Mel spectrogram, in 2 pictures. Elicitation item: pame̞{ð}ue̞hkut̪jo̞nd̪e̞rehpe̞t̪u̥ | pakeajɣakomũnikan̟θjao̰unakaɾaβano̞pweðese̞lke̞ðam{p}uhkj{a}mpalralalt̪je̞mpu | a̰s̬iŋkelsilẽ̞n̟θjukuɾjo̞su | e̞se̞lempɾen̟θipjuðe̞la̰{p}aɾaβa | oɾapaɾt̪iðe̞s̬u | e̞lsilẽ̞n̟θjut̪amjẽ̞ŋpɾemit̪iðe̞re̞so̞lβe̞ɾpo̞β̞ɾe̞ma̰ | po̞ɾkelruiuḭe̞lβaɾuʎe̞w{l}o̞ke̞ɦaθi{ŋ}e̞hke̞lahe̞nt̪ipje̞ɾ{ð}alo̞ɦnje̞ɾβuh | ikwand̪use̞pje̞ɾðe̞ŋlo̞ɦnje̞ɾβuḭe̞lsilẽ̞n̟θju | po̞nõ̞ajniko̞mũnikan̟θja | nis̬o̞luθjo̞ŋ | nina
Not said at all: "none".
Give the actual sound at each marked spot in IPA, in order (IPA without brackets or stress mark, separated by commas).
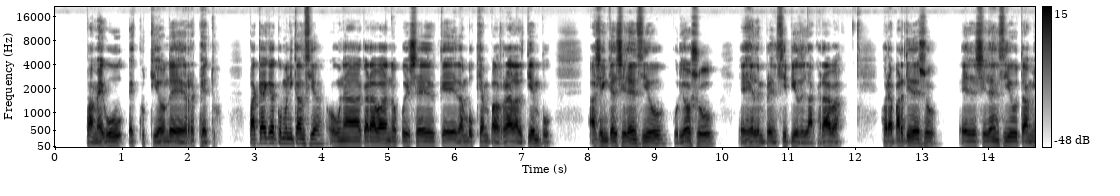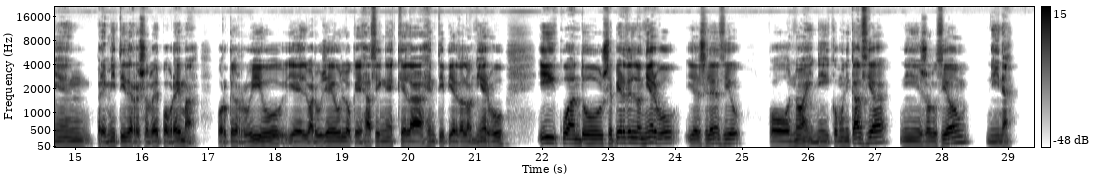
ɣ, b, a, k, l, ŋ, ð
